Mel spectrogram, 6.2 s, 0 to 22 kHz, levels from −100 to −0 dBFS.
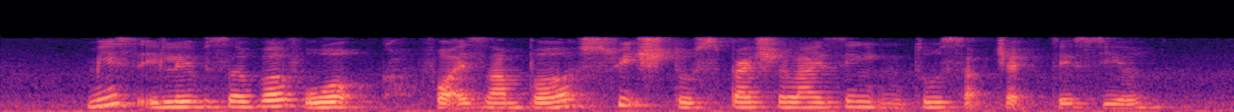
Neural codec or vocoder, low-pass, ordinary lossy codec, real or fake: none; 5.4 kHz; none; real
